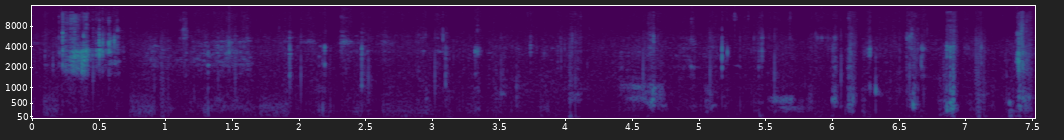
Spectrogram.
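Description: Faint mouth sounds of biting into a piece of roast chicken and chewing it: soft short clicks and smacks, more frequent in the second half.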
